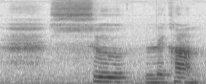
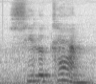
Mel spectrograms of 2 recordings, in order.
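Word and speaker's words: coelacanth: and even more, like Sulekan. Sorry, I may pronounce it wrongly. It should be silucan. Okay, I repeat. Some ancient fish could live for 100 years and even more, like silucan.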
